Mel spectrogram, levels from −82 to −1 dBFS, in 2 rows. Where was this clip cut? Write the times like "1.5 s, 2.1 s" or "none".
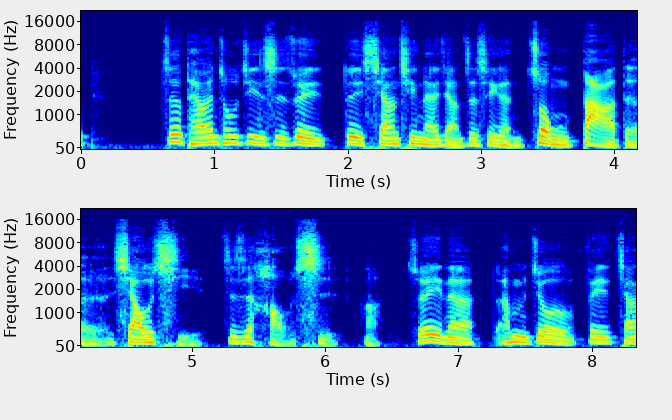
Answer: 6.2 s, 7.2 s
